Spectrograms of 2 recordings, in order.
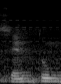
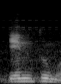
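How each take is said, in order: First: The word begins with an s sound. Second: The word begins with a k sound. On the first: The speaker calls it wrong. "লাতিনে সেন্তুম না হয়ে" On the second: The speaker calls it right. "কেন্তুম হচ্ছে"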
